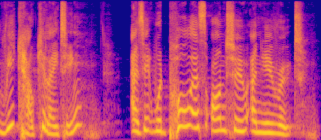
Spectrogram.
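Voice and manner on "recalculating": acted, slightly condescending sat-nav voice. Retelling taking a wrong turn while driving, imitating a condescending Google Maps voice. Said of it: "in a slightly condescending voice".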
